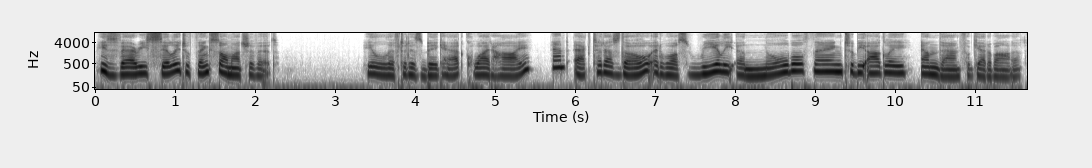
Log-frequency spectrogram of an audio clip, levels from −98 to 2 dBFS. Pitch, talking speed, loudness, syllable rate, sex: 190 Hz, 180 wpm, -18 LUFS, 4.5 syllables/s, female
